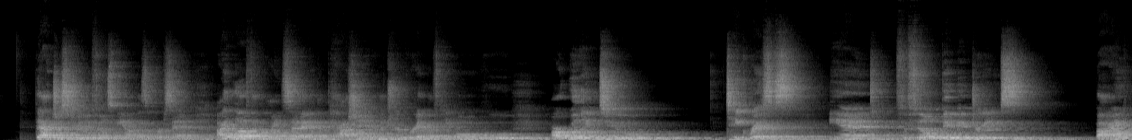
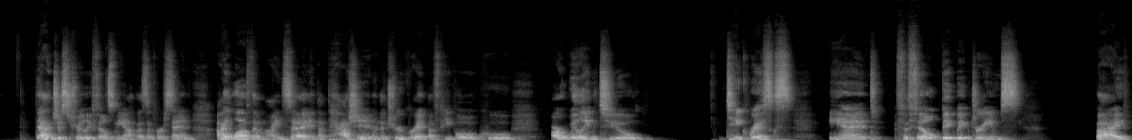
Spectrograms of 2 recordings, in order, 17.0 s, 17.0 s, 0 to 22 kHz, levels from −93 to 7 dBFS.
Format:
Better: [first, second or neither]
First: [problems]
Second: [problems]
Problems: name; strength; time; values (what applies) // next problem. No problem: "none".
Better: second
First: room echo; strong; dies away in 3 s // off-mic speech; far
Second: room echo; slight; dies away in 0.4 s // off-mic speech; far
